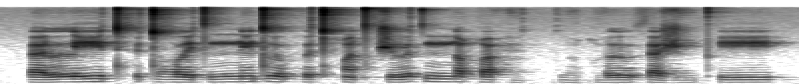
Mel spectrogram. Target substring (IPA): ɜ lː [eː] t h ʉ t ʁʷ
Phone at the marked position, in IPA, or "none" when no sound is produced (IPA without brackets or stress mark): iː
